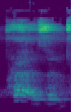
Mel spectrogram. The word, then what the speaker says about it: present: It has second syllable stress as verb. Present.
